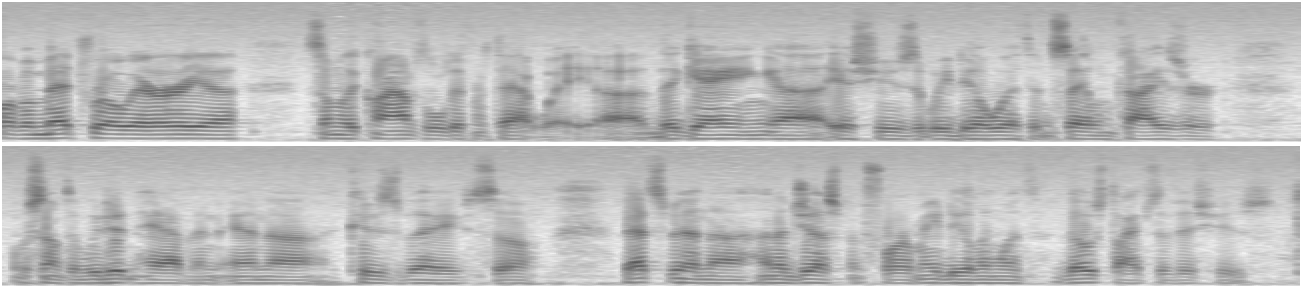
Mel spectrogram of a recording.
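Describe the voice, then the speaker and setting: At a fairly quick pace, a man talks with a slight Texas accent. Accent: slight Texas twang. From Texas, Houston. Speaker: police chief. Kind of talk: interview. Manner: hesitant, many fillers.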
